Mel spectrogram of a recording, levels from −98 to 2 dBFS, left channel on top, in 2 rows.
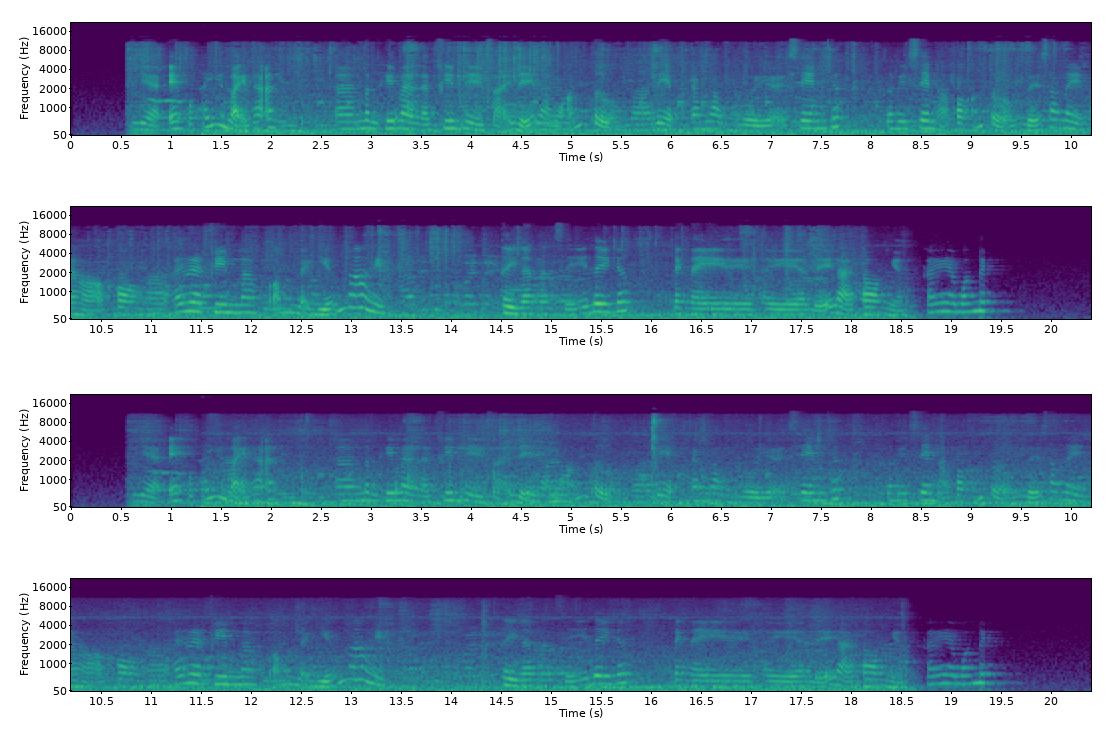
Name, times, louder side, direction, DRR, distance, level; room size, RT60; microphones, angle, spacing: sound 1, 0.5-18.2, left 3 dB, 85° left, 0.8 m, -42 dB
voice 1, 0.6-2.1 2.6-7.7 8.2-13.4 14.5-15.8 16.2-19.3, left 4 dB, 35° left, 12 dB, 0.4 m, -35 dB
sound 2, 1.3-18.6, right 2 dB, 40° right, 0.7 m, -40 dB
10.0 x 7.5 x 2.3 m, 0.64 s
head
